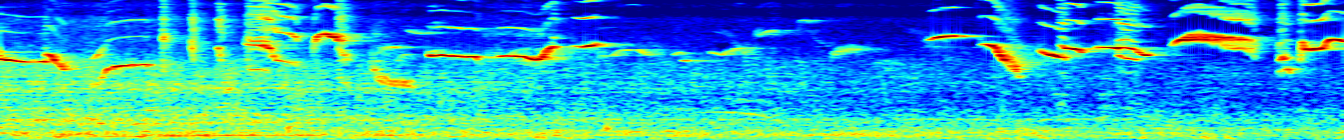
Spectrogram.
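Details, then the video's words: Caged poci oriental magpie-robin in Magelang, Central Java, ready for competition with coarse-filled song: loud sharp chirps and wavering whistles in bursts, a quieter gap, then renewed swooping whistled phrases. "poci gacor isian kasar"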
